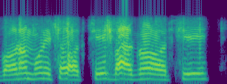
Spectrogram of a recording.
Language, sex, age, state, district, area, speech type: Odia, male, 45-60, Odisha, Rayagada, rural, conversation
